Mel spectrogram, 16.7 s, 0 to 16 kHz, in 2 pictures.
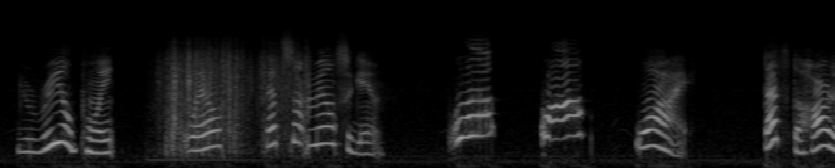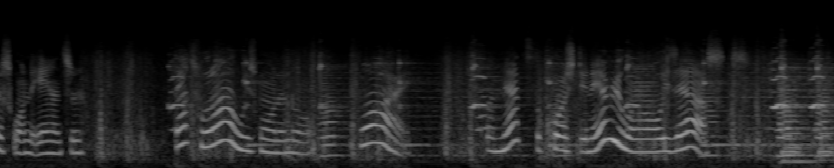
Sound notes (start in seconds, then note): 5.4 squawking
